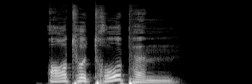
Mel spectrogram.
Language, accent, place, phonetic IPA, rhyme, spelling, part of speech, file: German, Germany, Berlin, [ˌoʁtoˈtʁoːpəm], -oːpəm, orthotropem, adjective, De-orthotropem.ogg
- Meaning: strong dative masculine/neuter singular of orthotrop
